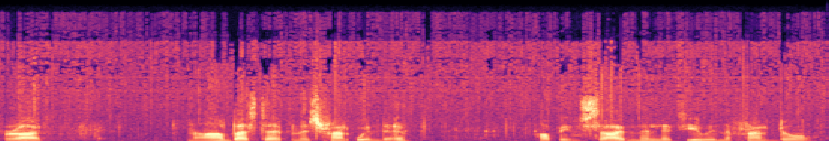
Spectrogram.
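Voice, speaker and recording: An actor playing a hard, domineering armed burglar with an Australian accent in an old radio crime drama, curt and menacing. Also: male voice, deep voice, level tone, measured pace, a bit bright, a little hiss or hum, rough recording. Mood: bossy. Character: hard, bossy armed burglar running the job.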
